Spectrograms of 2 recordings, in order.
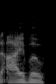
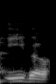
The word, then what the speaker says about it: Ivo: I'm always in Ivo camp. I feel like he has personally confirmed that it is Evo, but it is Evo. It's Evo.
